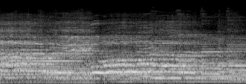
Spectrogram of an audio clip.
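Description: Two male voices singing a song together, accompanied by two acoustic guitars.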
